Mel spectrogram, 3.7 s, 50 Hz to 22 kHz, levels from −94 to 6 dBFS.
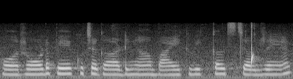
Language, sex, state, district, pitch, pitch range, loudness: Hindi, male, Punjab, Kapurthala, 225 Hz, 220-245 Hz, -21 LUFS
